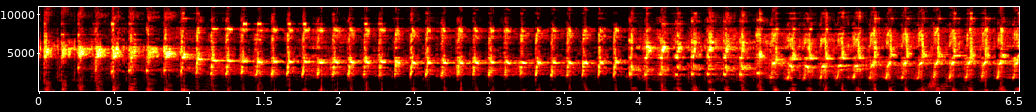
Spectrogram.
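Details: Champion lovebird singing and chirping in a continuous high-pitched, grating trill, pulses coming quickly and evenly throughout.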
